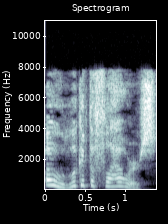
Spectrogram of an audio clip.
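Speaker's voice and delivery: mock, totally offhand, very high voice. Retelling what a passing actress said: imitating a totally nonchalant line. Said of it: "Like, totally nonchalant".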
